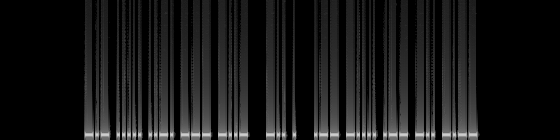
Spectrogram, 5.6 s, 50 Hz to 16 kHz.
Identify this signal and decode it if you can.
Morse code, heard as a keyed tone, about 46 wpm, 700 Hz. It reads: K5FOX DE W6WDY
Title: USA Callsign DE Callsign - 5 Characters - 45wpm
